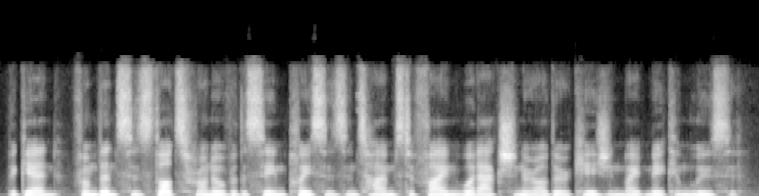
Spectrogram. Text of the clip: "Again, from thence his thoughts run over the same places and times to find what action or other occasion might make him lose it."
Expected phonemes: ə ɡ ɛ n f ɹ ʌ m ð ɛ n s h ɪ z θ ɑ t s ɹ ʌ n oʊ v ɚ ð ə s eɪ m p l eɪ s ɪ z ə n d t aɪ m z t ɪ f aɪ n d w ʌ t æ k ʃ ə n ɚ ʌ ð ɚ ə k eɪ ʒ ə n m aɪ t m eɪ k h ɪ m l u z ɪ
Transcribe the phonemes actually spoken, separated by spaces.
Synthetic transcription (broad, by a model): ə ɡ ɛ n f ɹ ʌ m ð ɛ n s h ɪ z θ ɑ t s ɹ ʌ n oʊ v ɚ ð ə s eɪ m p l eɪ s ɪ z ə n t aɪ m z t ɪ f aɪ n d w ʌ t æ k ʃ ə n ɚ ʌ ð ɚ ə k eɪ ʒ ə n m aɪ t m eɪ k h ɪ m l u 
